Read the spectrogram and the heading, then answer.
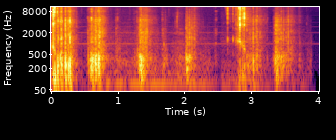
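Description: Someone munches a crunchy cookie: six crisp, crackly crunches come in an uneven chewing rhythm, each a short burst of brittle noise with quiet pauses between. No one speaks.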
